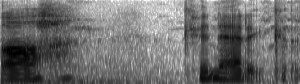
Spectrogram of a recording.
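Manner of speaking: put-on scorn. Saying a place name again after deciding on more disdain: mock disdain. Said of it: "we have to say it with more disdain".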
